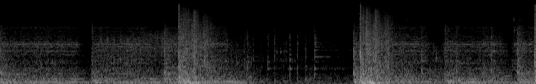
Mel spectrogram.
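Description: Guard rifles unleash volley fire in a Warhammer video game, two loud bursts of rapid gunfire a couple of seconds apart over continuous battle noise.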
